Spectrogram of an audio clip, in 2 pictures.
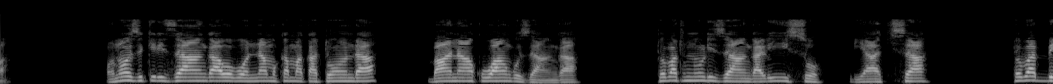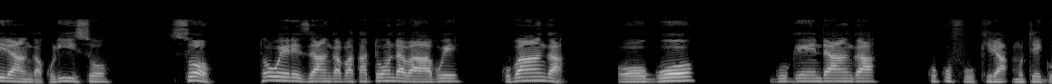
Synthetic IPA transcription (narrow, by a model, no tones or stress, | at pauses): ono̞ːziciɾizaːŋɡaːβo̞βo̞nːamukamakato̞ːnda | βanaːkuwaːŋɡuza̰ːŋɡa | to̞βatunulizaːŋɡaliːso̞ | ljaci̥sa | to̞βabːiɾaːŋɡakuliːso̞ | so̞ | to̞we̞ːɾe̞zaːŋɡaβakato̞ːndaβaːβwe̞ | kuβaːŋɡa̰ | oɡwo̞ | ɡuɡe̞ːndaːŋɡa | kukufukiɾamute̞ɡo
